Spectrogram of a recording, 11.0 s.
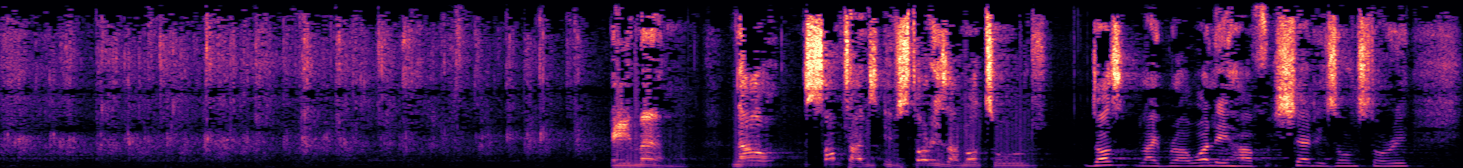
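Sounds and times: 
audience clapping: 0.0 - 5.0
speech: 4.6 - 10.9.

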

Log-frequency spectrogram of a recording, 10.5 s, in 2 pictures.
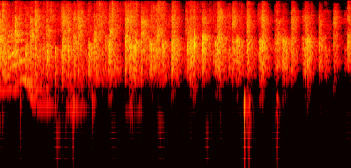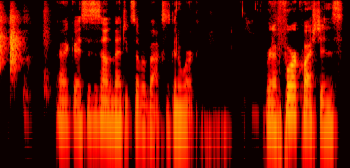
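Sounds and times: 
audience applauding: 0.0 - 5.7
speech: 6.1 - 8.3, 9.2 - 10.4.

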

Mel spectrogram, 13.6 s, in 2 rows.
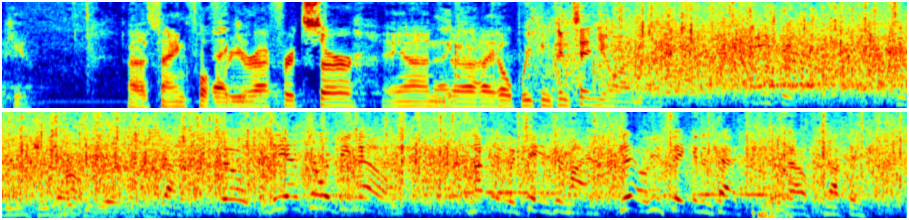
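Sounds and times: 
speech: 0.0 - 0.3, 0.9 - 5.0
audience applause at town hall: 3.9 - 13.5.

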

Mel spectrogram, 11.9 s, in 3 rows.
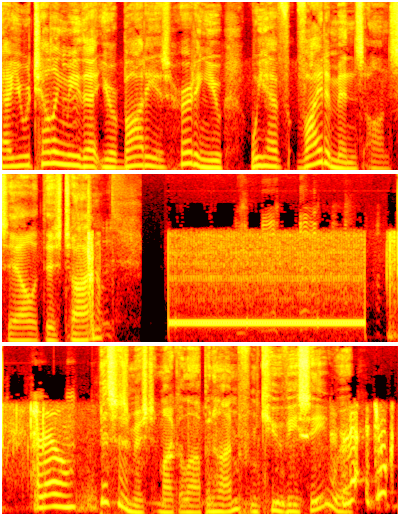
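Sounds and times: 
speech: 0.0 - 5.2, 8.2 - 11.6
telephone dial tone after hang-up: 5.6 - 7.6.

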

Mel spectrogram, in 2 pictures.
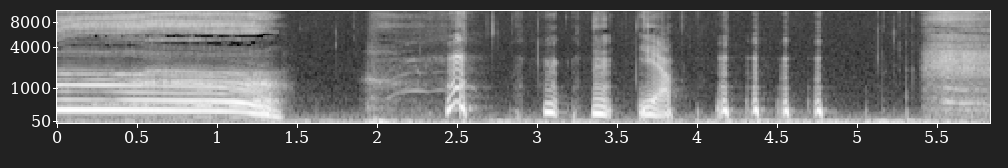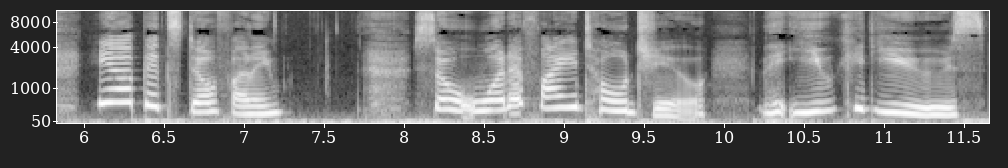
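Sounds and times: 
person imitating a cow mooing: 0.0 - 1.5
speech: 3.4 - 4.0, 6.2 - 7.3, 8.1 - 11.6.

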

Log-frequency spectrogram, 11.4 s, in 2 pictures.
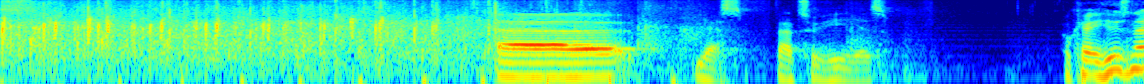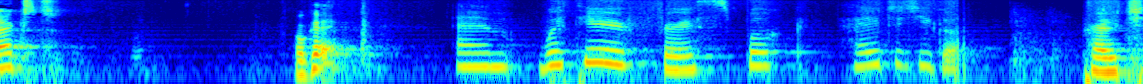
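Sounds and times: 
crowd clapping: 0.0 - 3.6
speech: 2.5 - 4.6, 5.3 - 6.1, 7.2 - 10.6, 11.2 - 11.4.

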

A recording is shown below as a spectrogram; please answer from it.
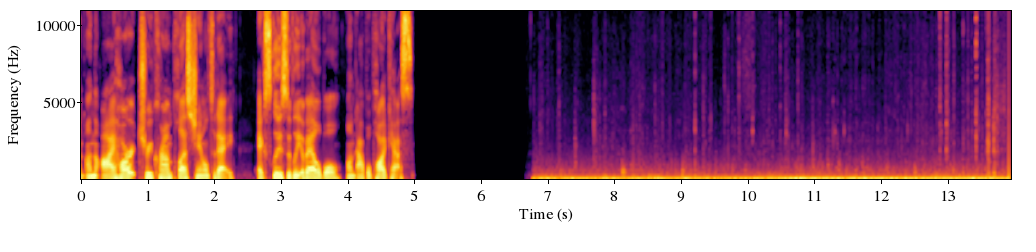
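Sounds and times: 
speech: 0.0 - 5.1
car engine drone on Highway 9: 6.8 - 13.9
road rumble on Highway 9: 6.8 - 13.9.

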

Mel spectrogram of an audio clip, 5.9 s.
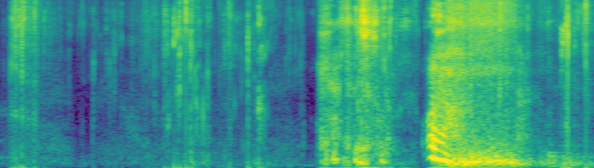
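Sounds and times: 
someone chewing oven pizza topped with peanut butter and jelly: 0.0 - 5.9
murmured vocal hum: 3.2 - 5.6.

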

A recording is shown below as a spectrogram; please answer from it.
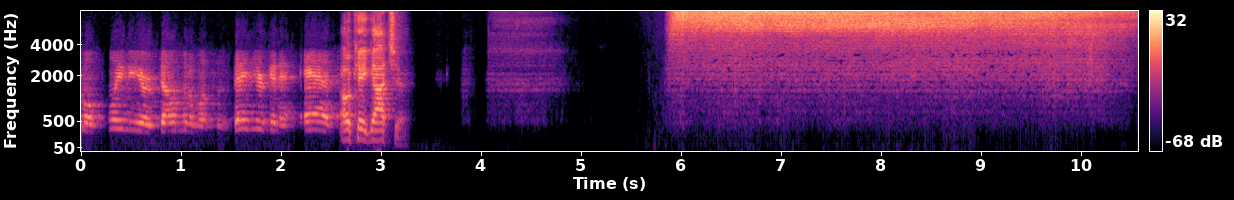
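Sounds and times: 
speech: 0.4 - 3.4, 5.9 - 6.6
forceful hissing exhale through the teeth in a breathing exercise: 5.8 - 10.5.

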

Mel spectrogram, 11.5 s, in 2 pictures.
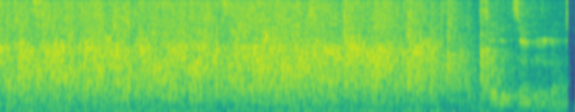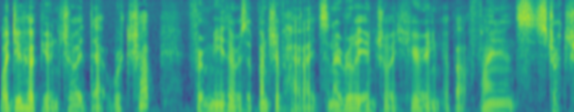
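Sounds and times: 
audience applause: 0.0 - 5.7
speech: 5.2 - 11.4.

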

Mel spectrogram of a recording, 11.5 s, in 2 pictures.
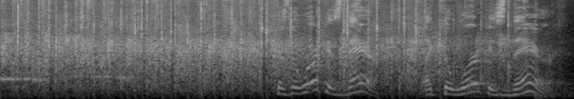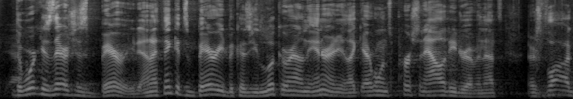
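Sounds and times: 
audience applause: 0.0 - 5.6
speech: 2.8 - 11.4.

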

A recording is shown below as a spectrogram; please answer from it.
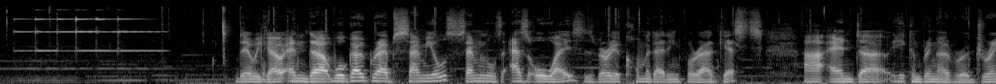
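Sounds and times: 
bell ringing: 0.0 - 1.8
speech: 2.4 - 9.9.

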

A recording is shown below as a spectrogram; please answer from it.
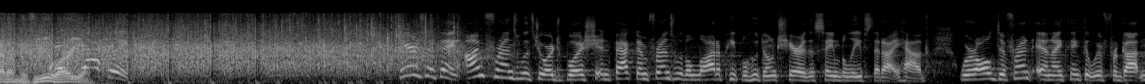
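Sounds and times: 
speech: 0.0 - 1.4, 4.2 - 11.4
audience applause: 0.0 - 4.7.

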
